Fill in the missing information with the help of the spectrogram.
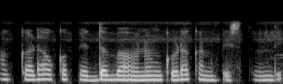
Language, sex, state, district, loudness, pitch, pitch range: Telugu, female, Telangana, Mahabubabad, -18 LUFS, 215 Hz, 205-230 Hz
